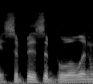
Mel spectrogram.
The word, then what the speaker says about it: sabizabulin: I think initially I thought there was a T in there, but I would say sabizabulin with an L.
